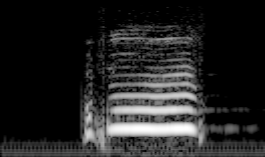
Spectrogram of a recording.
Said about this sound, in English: That wasn't much of a trumpet. That was more like a wounded elephant.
